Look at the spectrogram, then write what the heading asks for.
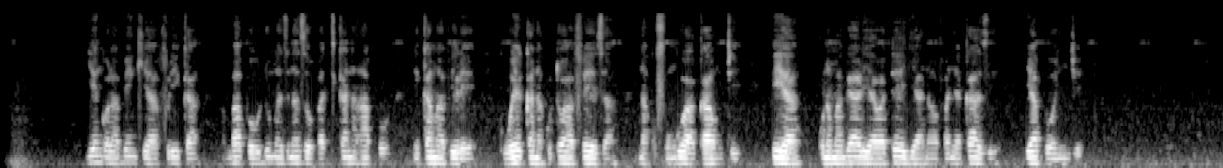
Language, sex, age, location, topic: Swahili, male, 25-35, Dar es Salaam, finance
